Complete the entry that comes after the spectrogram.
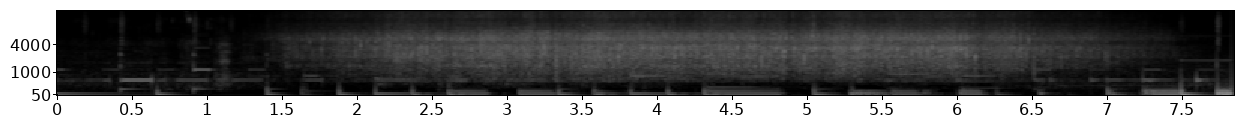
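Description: Food sizzling in hot oil in a pan: a steady hiss that swells up about a second and a half in and dies away near the end, with soft background music underneath.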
